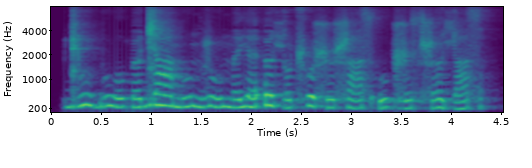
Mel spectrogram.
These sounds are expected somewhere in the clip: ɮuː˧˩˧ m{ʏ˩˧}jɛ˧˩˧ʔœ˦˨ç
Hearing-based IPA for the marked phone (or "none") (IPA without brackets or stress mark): ɛ˩˧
